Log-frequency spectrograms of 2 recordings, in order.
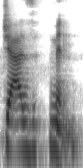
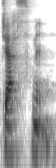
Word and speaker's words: Jazmine: The way I think of it is my name's Jazmyn, not Jasmine.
